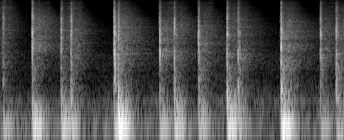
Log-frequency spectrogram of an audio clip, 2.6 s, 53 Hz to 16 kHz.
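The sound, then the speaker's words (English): Dry, sharp hand taps beat out a 4-against-3 polyrhythm: many quick knocks in an interlocking, uneven pattern, some hitting harder than others. The taps are fairly quiet and heard alone, with no talk. “there's this thing where playing the rhythm of 4 against 3, of playing a beat of 4 against a beat of 3, which sounds like this.”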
